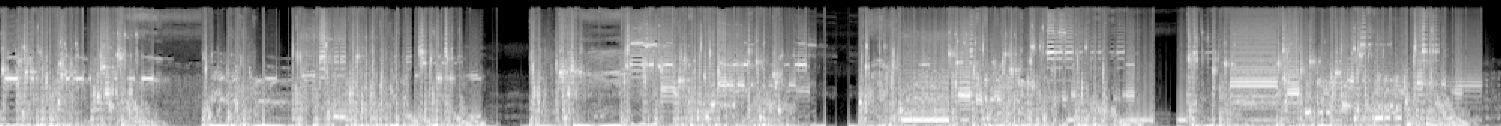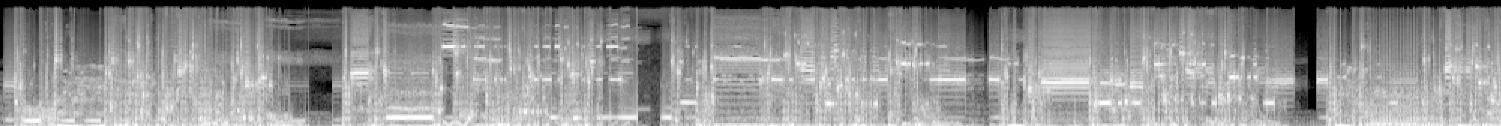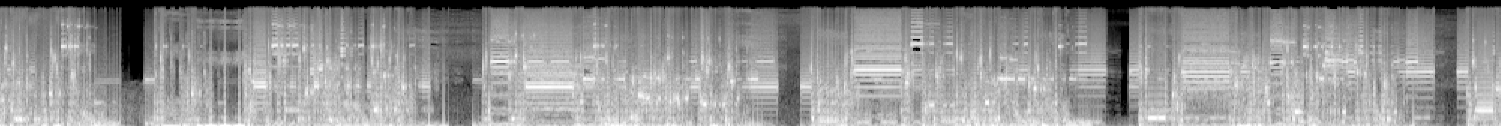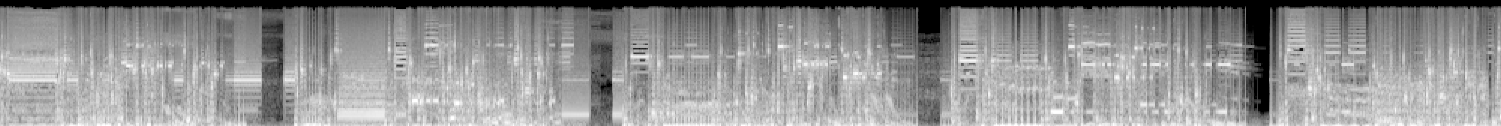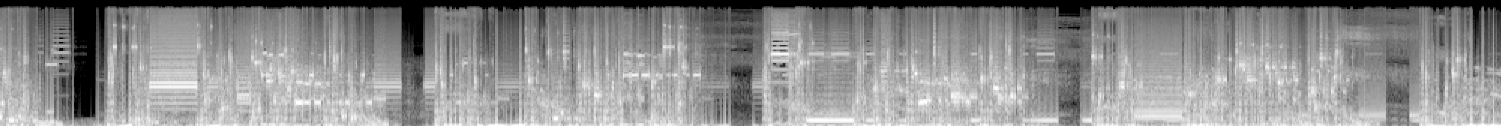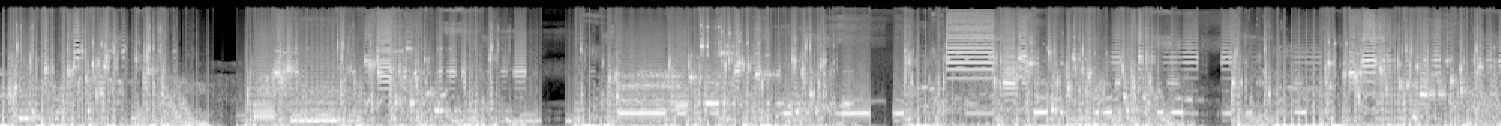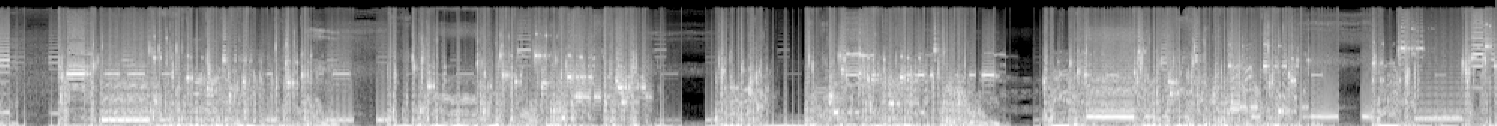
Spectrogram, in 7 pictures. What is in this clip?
Created a module chain with the intention of generating something "inhuman". "weird sounds" initial render, "weirder sounds" adjusted with additive synth elements toned down, "weirdest sounds" I realized I could open a portal to hell by focusing on one modulation path after the previous adjustments.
